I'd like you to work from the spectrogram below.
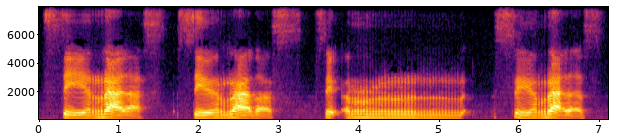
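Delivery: cerradas loud and slow with a heavy trilled rr; loud exaggerated trill drill; strong rolled r. Shown as a demonstration. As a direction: hammer the rr in cerradas as hard as you can. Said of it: "habla el más fuerte que puedas".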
